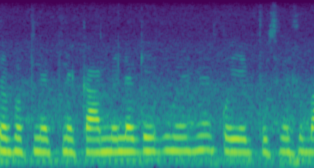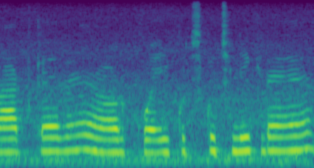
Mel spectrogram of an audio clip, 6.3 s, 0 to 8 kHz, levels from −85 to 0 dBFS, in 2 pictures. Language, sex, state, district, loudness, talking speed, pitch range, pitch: Hindi, female, Uttar Pradesh, Varanasi, -16 LUFS, 210 wpm, 195-210 Hz, 200 Hz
